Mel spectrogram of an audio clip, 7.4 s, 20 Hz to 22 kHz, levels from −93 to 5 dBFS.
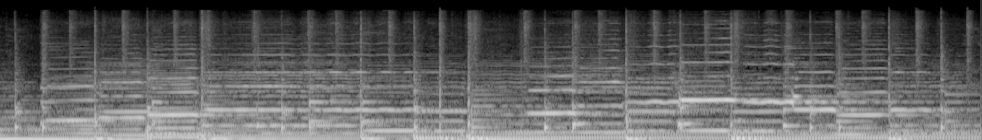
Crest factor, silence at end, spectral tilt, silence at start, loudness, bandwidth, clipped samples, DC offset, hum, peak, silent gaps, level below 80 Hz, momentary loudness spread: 14 dB; 0 s; -7 dB/octave; 0 s; -17 LUFS; 15.5 kHz; under 0.1%; under 0.1%; none; -4 dBFS; none; -22 dBFS; 5 LU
